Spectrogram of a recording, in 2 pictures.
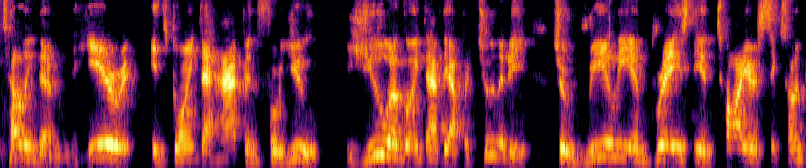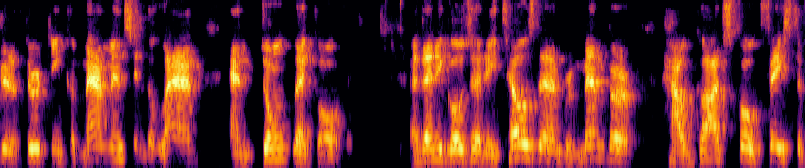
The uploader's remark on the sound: Zoom Parsha Class.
